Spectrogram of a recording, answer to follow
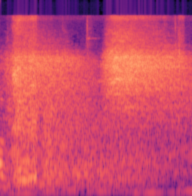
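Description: Background music, with a short hissing whir near the end from an electric RC monster truck being driven on a test run. The truck's motor pinion is loose.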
